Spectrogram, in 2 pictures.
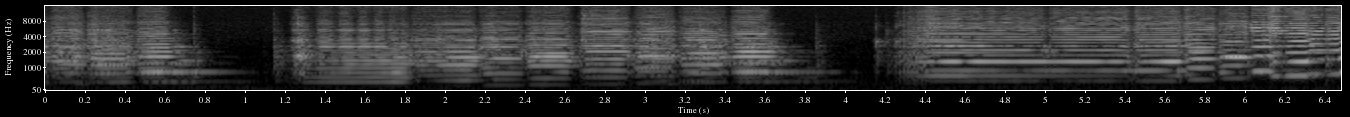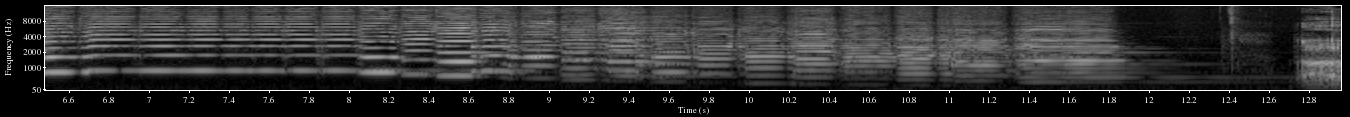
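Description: Homemade cigar box violin bowed through a scale, played haltingly by a beginner: two short rising phrases, then a longer run that climbs about an octave note by note, holds near the top and steps back down.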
